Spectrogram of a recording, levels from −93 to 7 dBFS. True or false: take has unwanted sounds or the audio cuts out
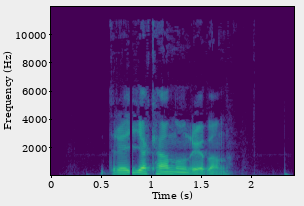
true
